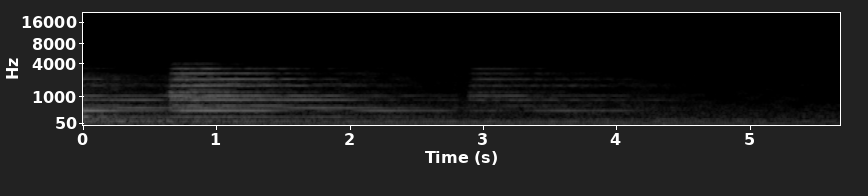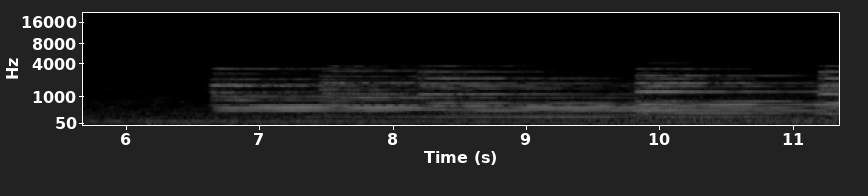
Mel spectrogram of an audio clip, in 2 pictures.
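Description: A clock strikes the hour with several slow, resonant bell tones, each ringing out and overlapping the next, with a pause midway before the strokes resume. No voices.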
